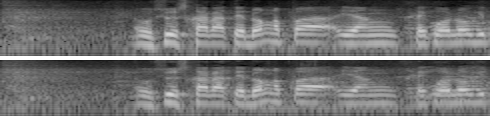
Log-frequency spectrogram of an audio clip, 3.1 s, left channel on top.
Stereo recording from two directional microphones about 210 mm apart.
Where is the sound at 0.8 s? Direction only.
50° left (ahead or behind).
